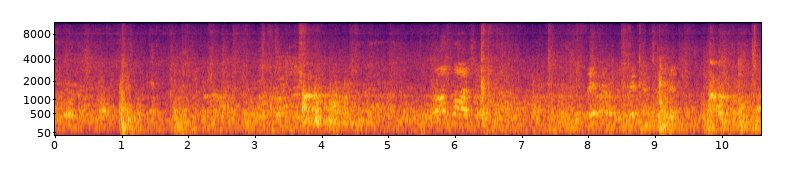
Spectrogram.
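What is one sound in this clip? Bowling balls roll down lanes and crash into pins, in a large echoing hall.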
